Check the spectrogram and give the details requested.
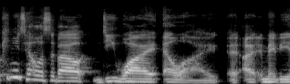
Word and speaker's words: DYLI: It's pronounced dilly.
